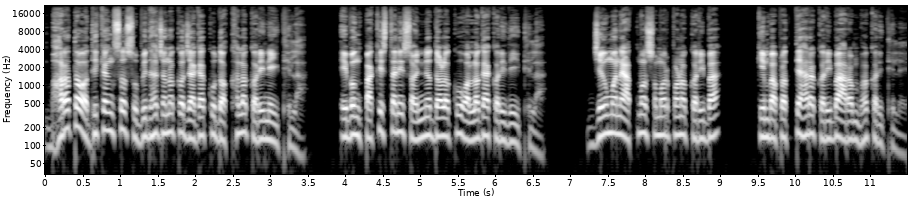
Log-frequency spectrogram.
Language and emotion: Odia, neutral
